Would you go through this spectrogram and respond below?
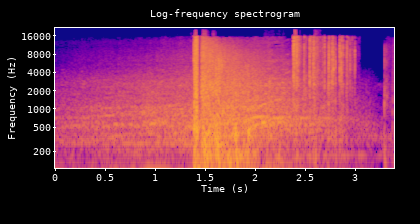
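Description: A single loud, sharp gunshot cracks out partway through a Sherlock Holmes: Crimes & Punishments game scene, ringing off into a decaying tail, with a few fainter crackling bursts following near the end.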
